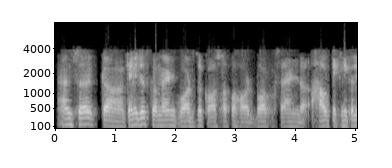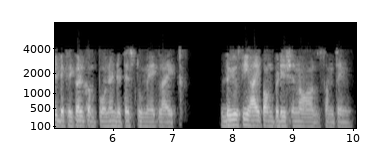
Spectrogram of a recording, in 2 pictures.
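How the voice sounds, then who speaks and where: A man with an Indian accent phones in as an analyst to put questions. His voice sits fairly low, with informal, deferential wording. The line is narrow and phone-like. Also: fairly even intonation, moderate pace. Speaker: investment analyst asking questions.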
